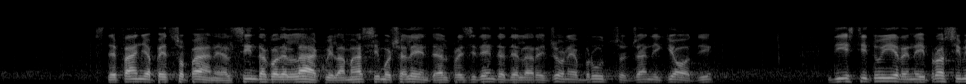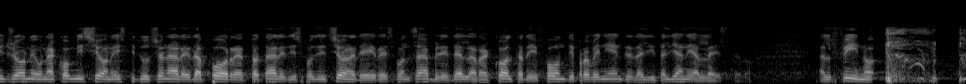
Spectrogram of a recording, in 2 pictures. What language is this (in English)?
Italian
